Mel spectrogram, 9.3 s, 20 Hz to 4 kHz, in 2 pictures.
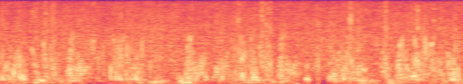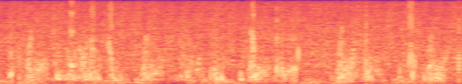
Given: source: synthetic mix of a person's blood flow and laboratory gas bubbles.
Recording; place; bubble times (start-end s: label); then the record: Doppler ultrasound of blood flow; precordium
0.00-0.66 s: bubbles
0.94-1.58 s: bubbles
2.07-2.13 s: bubbles
2.22-2.79 s: bubbles
3.07-3.17 s: bubbles
3.19-3.27 s: bubbles
3.32-3.75 s: bubbles
3.83-3.96 s: bubbles
4.13-4.67 s: bubbles
4.74-4.89 s: bubbles
5.20-5.98 s: bubbles
6.42-6.62 s: bubbles
6.74-6.94 s: bubbles
7.04-7.29 s: bubbles
7.40-7.69 s: bubbles
8.27-8.42 s: bubbles
8.59-9.16 s: bubbles
9.21-9.26 s: bubbles
From the record:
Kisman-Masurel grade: 333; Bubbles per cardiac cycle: rolling drumbeat, 9 or more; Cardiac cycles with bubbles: 50 to 99%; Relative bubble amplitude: loud (0.450 to 0.775); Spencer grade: 3 (all of the cardiac periods contain showers or single bubble signals, but not dominating or overriding the cardiac motion signals); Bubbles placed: only in the low amplitude regions of the cardiac cycle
